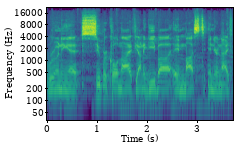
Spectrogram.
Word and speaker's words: Yanagiba: All right, so next up, Yanagiba or Yanagiba. I've heard it pronounced so many different ways, but I pronounce it Yanagiba.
